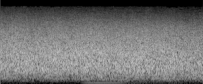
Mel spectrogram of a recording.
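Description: Steady rush of shallow stream water flowing over rocks and around stepping stones.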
